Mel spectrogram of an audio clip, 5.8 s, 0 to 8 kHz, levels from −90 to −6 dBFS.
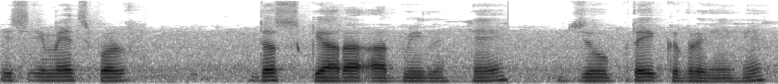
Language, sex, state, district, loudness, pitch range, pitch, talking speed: Hindi, male, Arunachal Pradesh, Lower Dibang Valley, -19 LUFS, 115-125 Hz, 120 Hz, 125 wpm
